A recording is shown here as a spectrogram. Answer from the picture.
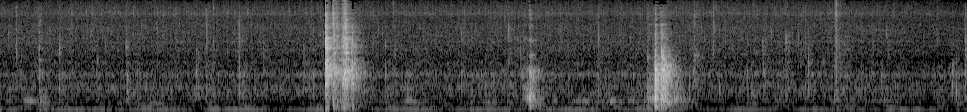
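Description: Onion and garlic frying in oil in a stainless steel pot, a steady faint sizzle, with two louder clatters about three seconds apart and a few lighter ticks.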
